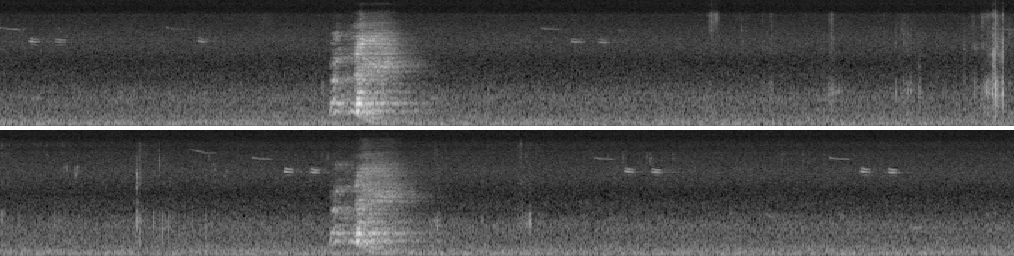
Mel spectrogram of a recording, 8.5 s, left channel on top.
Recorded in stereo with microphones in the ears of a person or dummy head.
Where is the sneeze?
50° left (ahead or behind), 1.8 m.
